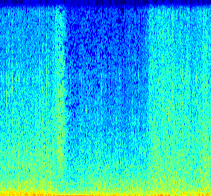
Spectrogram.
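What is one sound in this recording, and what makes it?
A shell explodes with a loud boom.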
